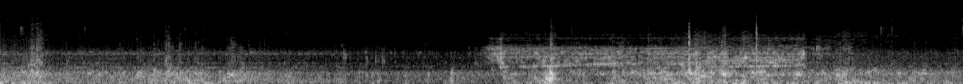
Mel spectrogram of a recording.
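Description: Raindrops patter on a car windshield.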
